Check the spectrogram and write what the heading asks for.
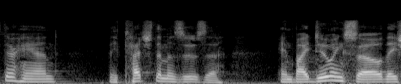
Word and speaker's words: mezuzah: It's called a mezuzah. Did I pronounce it right? More or less. And inside the mezuzah is the Shema.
